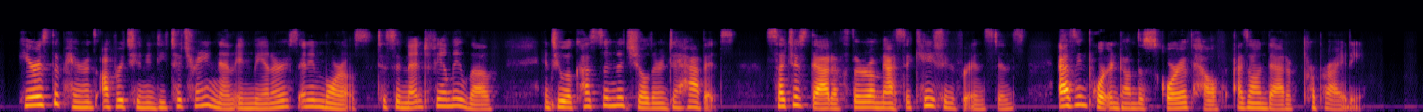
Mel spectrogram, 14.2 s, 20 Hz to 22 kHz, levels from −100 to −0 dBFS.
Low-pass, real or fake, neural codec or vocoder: 7.2 kHz; fake; codec, 16 kHz, 4 kbps, X-Codec, HuBERT features, trained on balanced general audio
